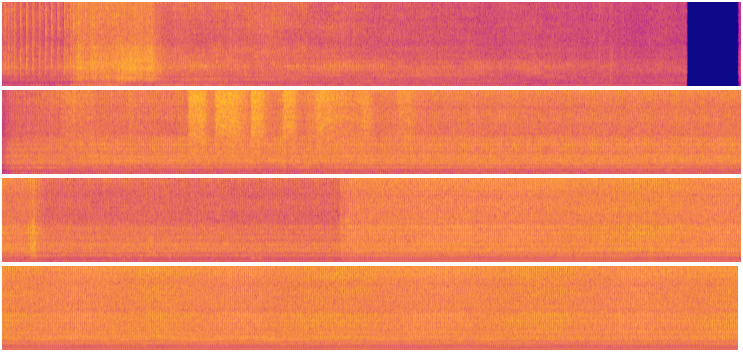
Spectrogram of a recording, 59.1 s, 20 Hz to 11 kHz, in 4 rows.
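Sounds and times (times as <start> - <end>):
pressure washer running: 0.0 - 13.7, 14.8 - 59.0
water jet hissing: 15.8 - 17.8, 18.4 - 23.6.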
